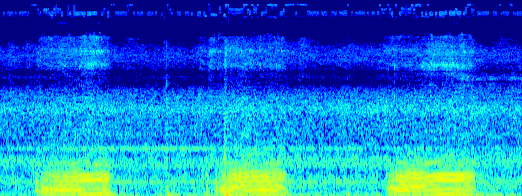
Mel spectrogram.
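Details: French Bulldog puppy asleep and snoring in three rhythmic rasping pulls, each under a second and about every one and a half seconds, harmonic and throaty over a quiet room hiss.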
